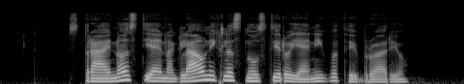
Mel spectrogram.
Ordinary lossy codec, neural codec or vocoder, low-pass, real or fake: none; vocoder, 24 kHz, 100 mel bands, Vocos; none; fake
